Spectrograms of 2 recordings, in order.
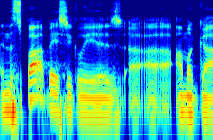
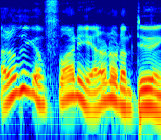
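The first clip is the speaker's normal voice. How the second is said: very loud, high, almost-crying outburst; 9 semitones higher, 9 dB louder than usual. Retelling a call to a roommate while doubting oneself: retelling being almost in tears. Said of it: "almost in tears".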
